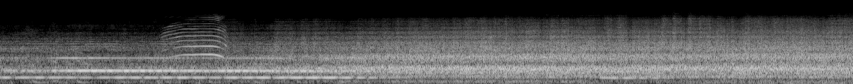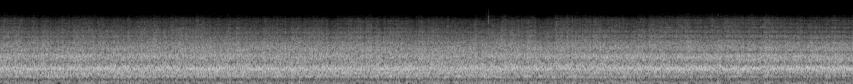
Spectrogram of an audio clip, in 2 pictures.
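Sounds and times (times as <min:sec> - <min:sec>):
train rumbling over steel bridge: 0:00.0 - 0:17.0.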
